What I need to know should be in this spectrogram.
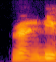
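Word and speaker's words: Randy: रंडी ऑटन था। आई मेंट, मैंने रैंडी को रंडी प्रोनाउंस किया।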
